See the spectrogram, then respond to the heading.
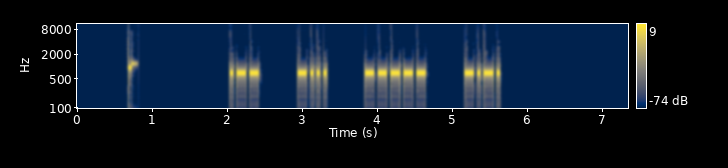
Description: Morse code, heard as a keyed tone, about 28 wpm, spaced as for 13 wpm, 700 Hz. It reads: WB0C
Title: USA Call Signs - 4x Character Spacing - 28wpm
